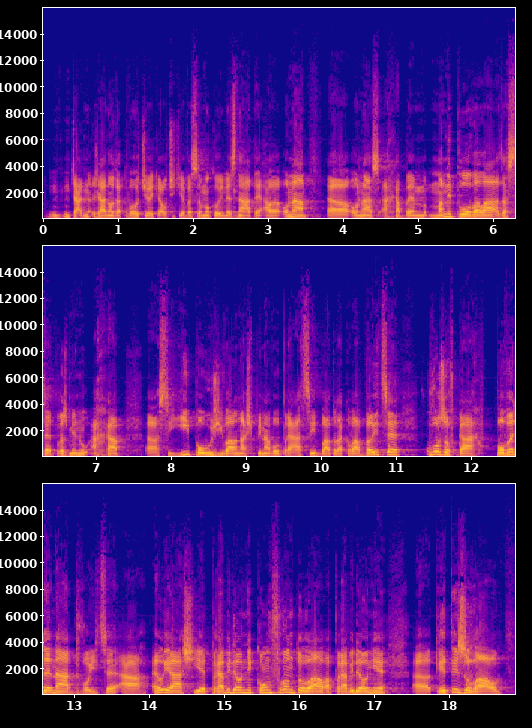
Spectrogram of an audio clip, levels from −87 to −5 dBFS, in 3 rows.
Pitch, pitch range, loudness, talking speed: 155 Hz, 145-175 Hz, -21 LUFS, 125 wpm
